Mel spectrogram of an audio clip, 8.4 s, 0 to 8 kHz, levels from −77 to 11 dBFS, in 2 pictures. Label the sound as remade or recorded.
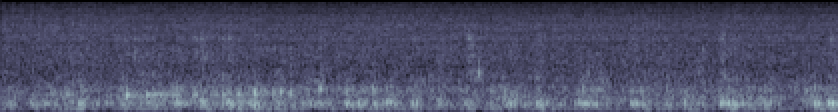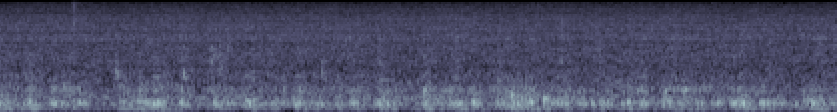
recorded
